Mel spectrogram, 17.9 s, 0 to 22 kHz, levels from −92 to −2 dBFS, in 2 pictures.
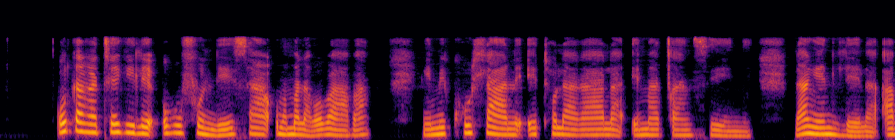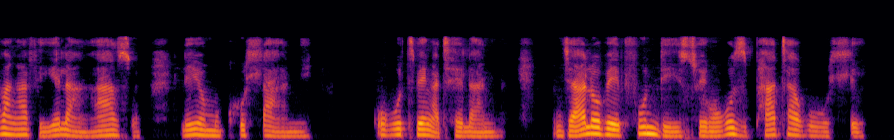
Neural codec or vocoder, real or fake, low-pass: none; real; 7.2 kHz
